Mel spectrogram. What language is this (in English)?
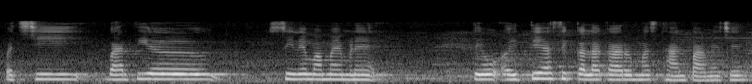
Gujarati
